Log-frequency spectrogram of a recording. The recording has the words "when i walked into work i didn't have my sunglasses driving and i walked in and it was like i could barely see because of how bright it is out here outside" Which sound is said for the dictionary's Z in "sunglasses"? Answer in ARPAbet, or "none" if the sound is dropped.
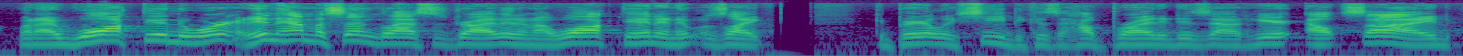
Z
